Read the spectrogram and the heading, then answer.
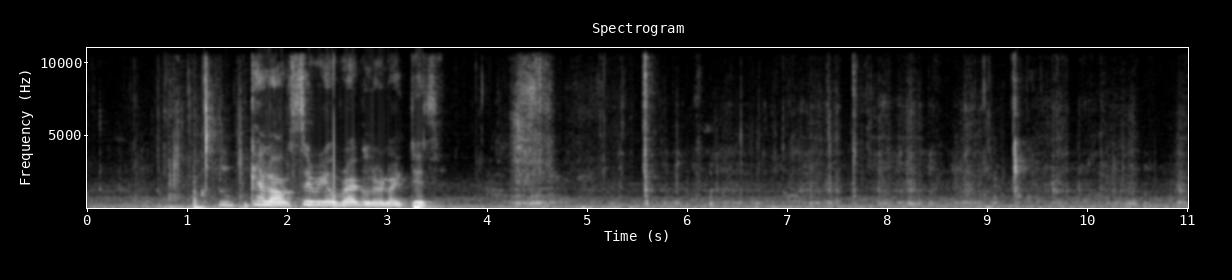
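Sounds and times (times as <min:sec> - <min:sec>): person chewing cereal: 0:00.0 - 0:01.4, 0:03.9 - 0:11.0.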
